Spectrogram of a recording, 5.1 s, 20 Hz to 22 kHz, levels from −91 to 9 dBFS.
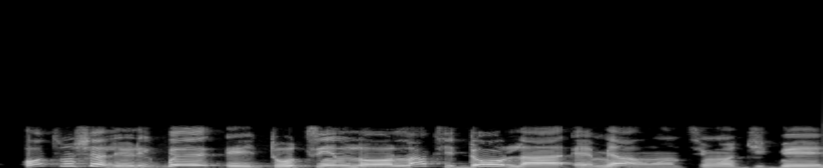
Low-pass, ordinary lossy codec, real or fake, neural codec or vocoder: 5.4 kHz; none; real; none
